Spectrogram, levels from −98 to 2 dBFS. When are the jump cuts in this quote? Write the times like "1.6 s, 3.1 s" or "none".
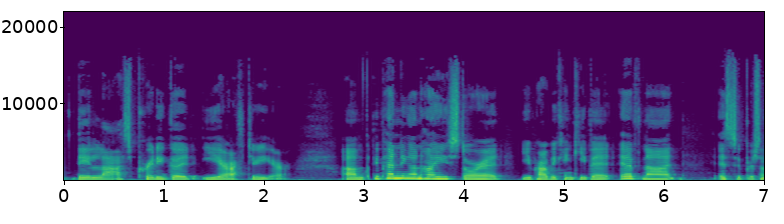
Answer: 3.0 s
